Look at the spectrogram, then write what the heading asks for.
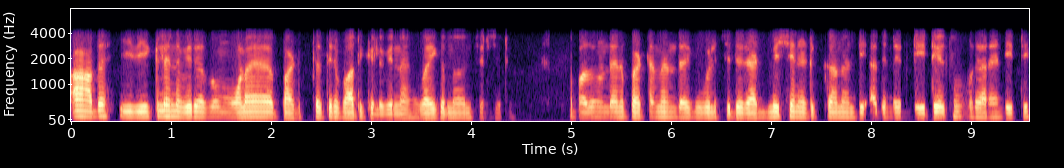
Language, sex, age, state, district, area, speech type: Malayalam, male, 18-30, Kerala, Kozhikode, urban, conversation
